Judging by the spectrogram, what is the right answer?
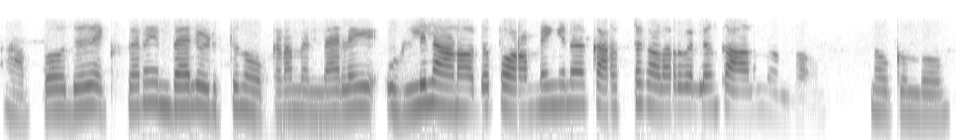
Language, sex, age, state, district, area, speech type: Malayalam, female, 18-30, Kerala, Wayanad, rural, conversation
